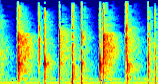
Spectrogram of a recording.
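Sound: round of applause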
